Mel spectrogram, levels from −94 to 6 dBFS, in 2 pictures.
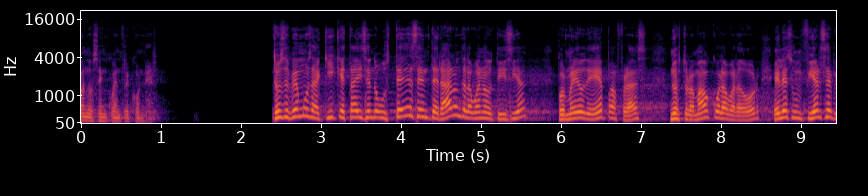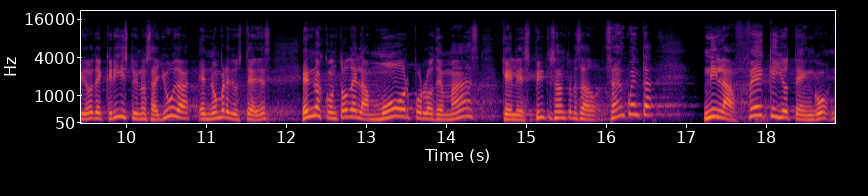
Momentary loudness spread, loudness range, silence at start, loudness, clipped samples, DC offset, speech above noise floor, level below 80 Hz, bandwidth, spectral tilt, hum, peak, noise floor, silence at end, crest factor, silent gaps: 7 LU; 3 LU; 0 s; -29 LUFS; under 0.1%; under 0.1%; over 61 dB; -80 dBFS; 14.5 kHz; -6.5 dB/octave; none; -8 dBFS; under -90 dBFS; 0 s; 20 dB; none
